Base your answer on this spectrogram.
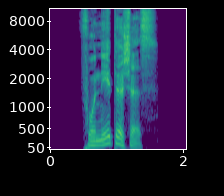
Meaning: strong/mixed nominative/accusative neuter singular of phonetisch
- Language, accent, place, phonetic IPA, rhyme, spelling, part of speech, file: German, Germany, Berlin, [foˈneːtɪʃəs], -eːtɪʃəs, phonetisches, adjective, De-phonetisches.ogg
